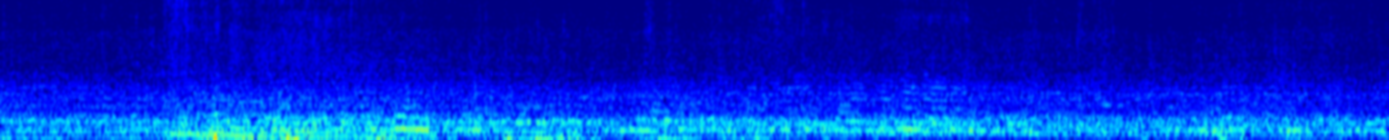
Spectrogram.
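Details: Honey bees moving about inside an opened hive on a fine sunny day with some wind: a thick steady droning buzz, a few brief louder buzzes early on, and low rumbles beneath the hum.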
